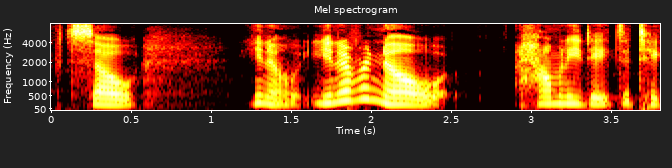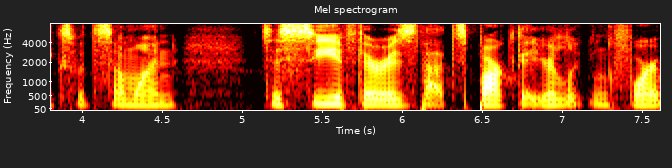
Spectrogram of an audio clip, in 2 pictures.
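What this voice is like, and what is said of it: Tired-sounding voice. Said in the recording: “You can probably tell in my voice, I'm super tired.”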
